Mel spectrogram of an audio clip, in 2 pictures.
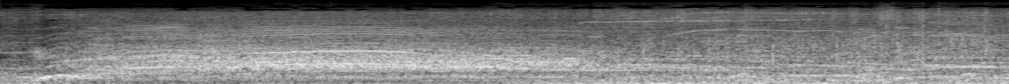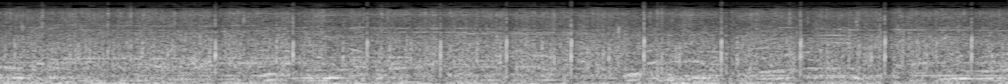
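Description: A large crowd at an event in Bogotá lets out a loud, sustained collective roar imitating lions, swelling at the start and then settling into a dense wall of shouting and cheering that lasts throughout.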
